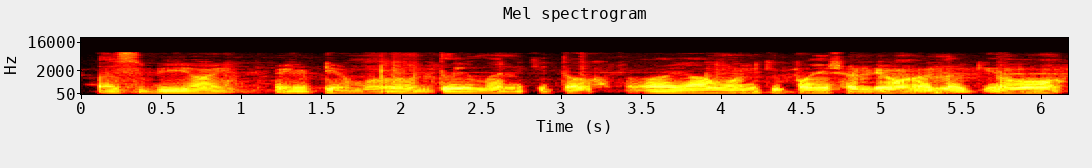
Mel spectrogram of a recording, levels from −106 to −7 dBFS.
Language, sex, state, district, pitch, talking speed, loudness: Garhwali, male, Uttarakhand, Uttarkashi, 95 Hz, 105 wpm, -27 LUFS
